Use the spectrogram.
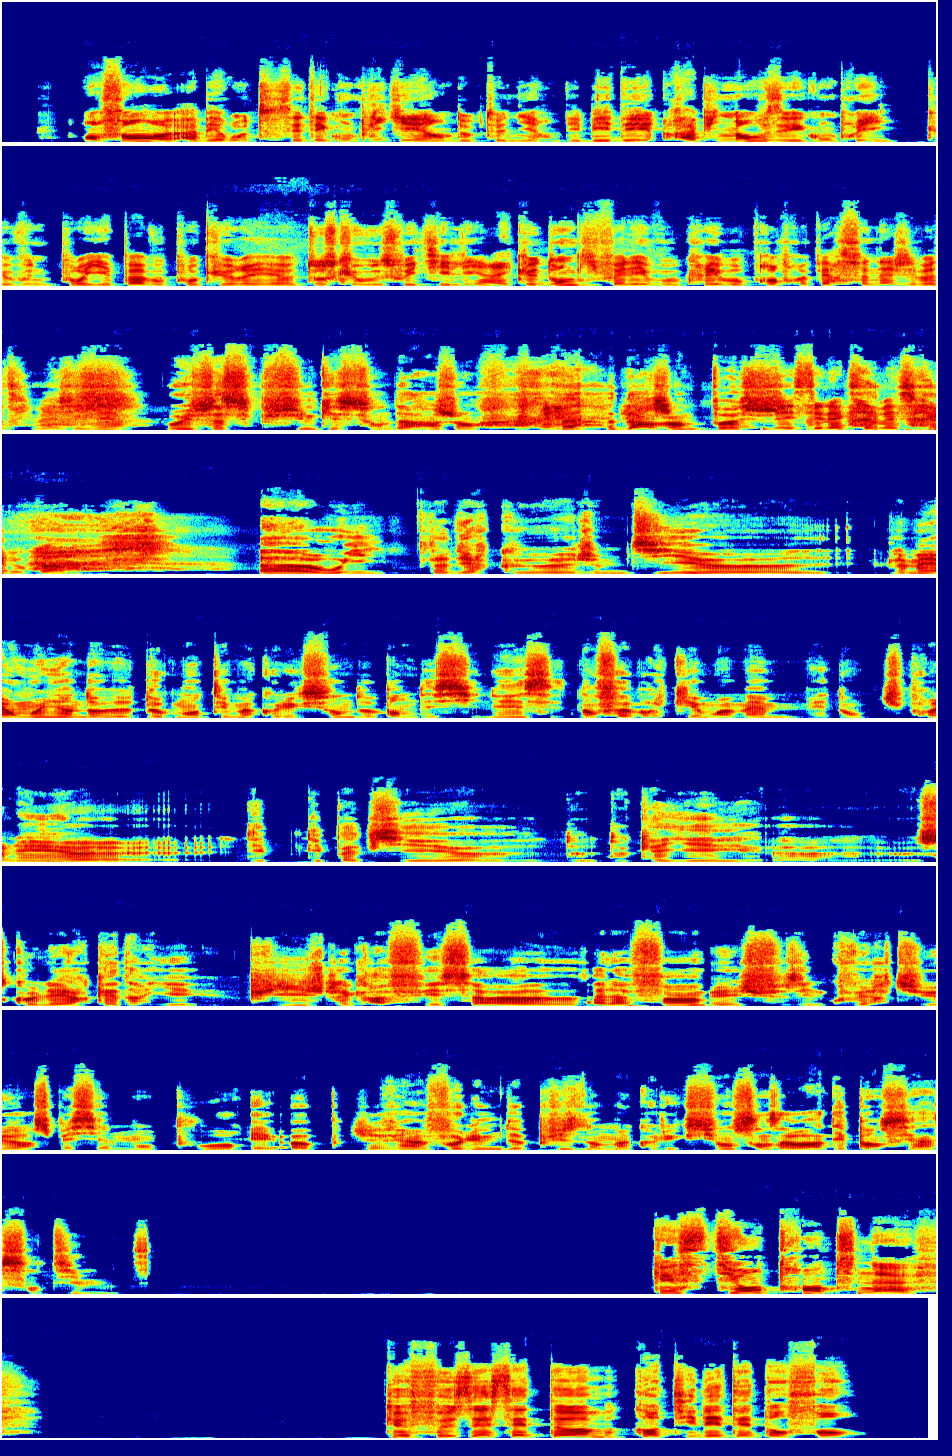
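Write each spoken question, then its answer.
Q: Que faisait cet homme quand il était enfant?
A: Il fabriquait lui-même ses propres bandes dessinées.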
